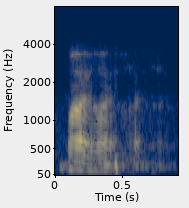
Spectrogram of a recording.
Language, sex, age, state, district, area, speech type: Assamese, male, 30-45, Assam, Sivasagar, urban, conversation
